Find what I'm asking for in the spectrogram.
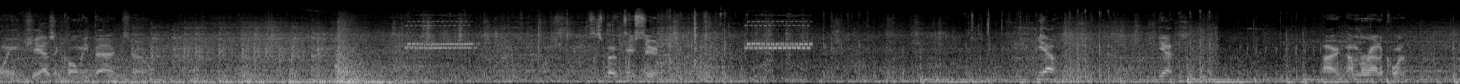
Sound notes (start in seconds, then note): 3.5 phone rings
